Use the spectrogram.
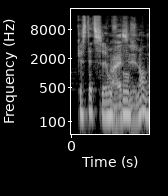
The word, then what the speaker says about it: Castets: On dit Castet ou Casse-tête? Casse-tête. Casse-tête, c'est Ouais, c'est les Landes. Hein. Jusqu'au S, on prononce. Ouais, il y a un S, on le dit, ouais.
